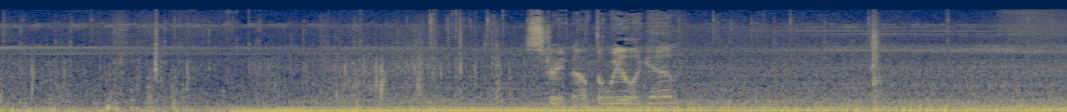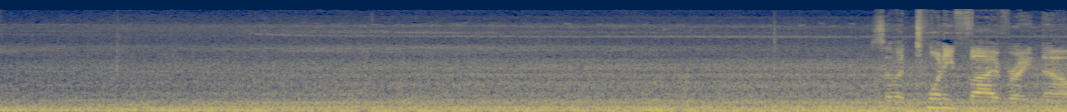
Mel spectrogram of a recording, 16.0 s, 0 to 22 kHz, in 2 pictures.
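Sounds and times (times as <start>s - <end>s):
road rumble inside car: 0.0s - 16.0s.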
